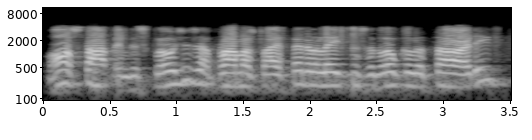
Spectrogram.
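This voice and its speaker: A man performs an urgent newscaster in an old radio drama. His voice is high and punchy, with declamatory delivery. It sounds thin and narrow, like a vintage set. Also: fast talker, slight background noise, close to an everyday voice. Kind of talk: 1930s news bulletin acting.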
